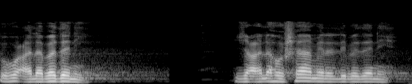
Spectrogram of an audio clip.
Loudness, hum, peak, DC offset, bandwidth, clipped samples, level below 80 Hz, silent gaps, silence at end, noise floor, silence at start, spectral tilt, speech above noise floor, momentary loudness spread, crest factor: -16 LUFS; none; 0 dBFS; under 0.1%; 8 kHz; under 0.1%; -64 dBFS; 1.71-1.95 s; 0.05 s; -48 dBFS; 0 s; -7 dB/octave; 33 dB; 12 LU; 18 dB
